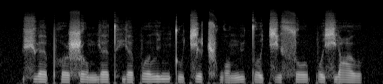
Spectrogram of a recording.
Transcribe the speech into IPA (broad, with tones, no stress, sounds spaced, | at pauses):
ɕ ɥ ɛ˥˨ pʰ ɤ˨˦ ʂ ɤ˥˨ m j ɛ˦ t̪ʰ j ɛ˨˦ p ɤ˦ l i˦ ŋ t̪ u˨˦ t͡ɕ i˥˨ ʈ͡ʂʰ w ɔ˨˩ n̪ y˦ t̪ ɤ˨˦ t͡ɕ i˨˩ s o˦ ʊ̯ p ɤ˥˨ ɕ j ɑ˥˨ ʊ̯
